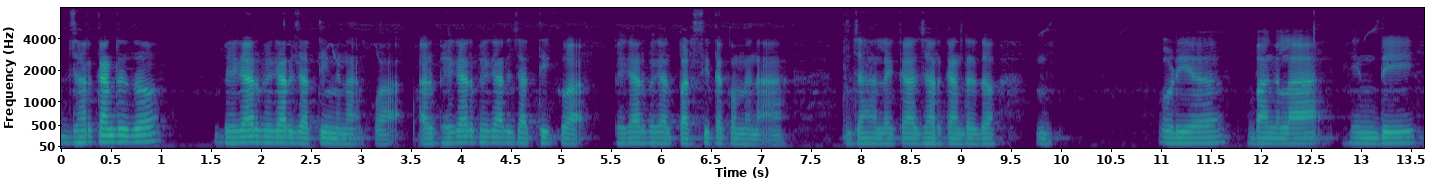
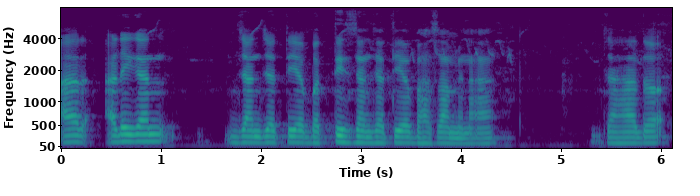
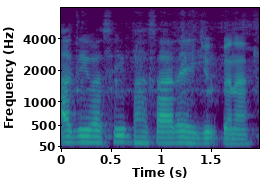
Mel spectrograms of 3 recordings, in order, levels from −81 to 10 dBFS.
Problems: background sounds at intervals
